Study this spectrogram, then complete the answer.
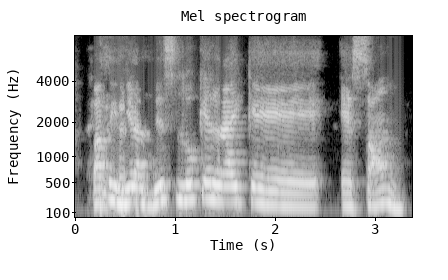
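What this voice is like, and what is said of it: Imitates mother's accented speech. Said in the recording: “My mom has an accent too.”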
